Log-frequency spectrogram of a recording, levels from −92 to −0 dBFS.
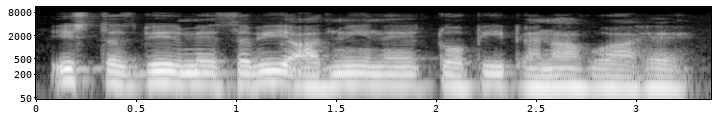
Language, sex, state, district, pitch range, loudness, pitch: Hindi, male, Arunachal Pradesh, Lower Dibang Valley, 95-110 Hz, -13 LUFS, 105 Hz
